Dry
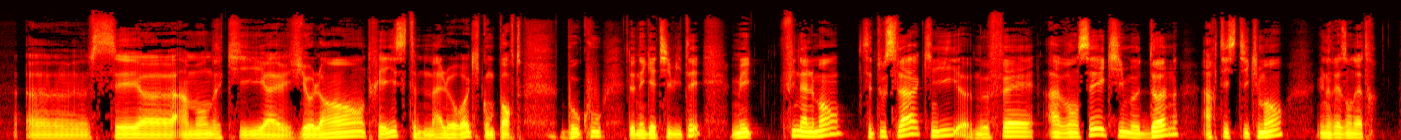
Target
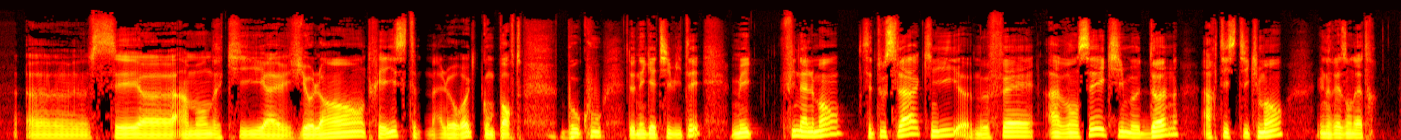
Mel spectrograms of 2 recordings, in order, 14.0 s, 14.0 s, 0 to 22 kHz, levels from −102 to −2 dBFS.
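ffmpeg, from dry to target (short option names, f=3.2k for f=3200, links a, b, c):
-filter_complex "[0:a]asplit=3[a][b][c];[a]afade=t=out:st=4.14:d=0.02[d];[b]agate=range=-46dB:threshold=-24dB:ratio=16:detection=peak,afade=t=in:st=4.14:d=0.02,afade=t=out:st=4.8:d=0.02[e];[c]afade=t=in:st=4.8:d=0.02[f];[d][e][f]amix=inputs=3:normalize=0,volume=4.5dB"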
